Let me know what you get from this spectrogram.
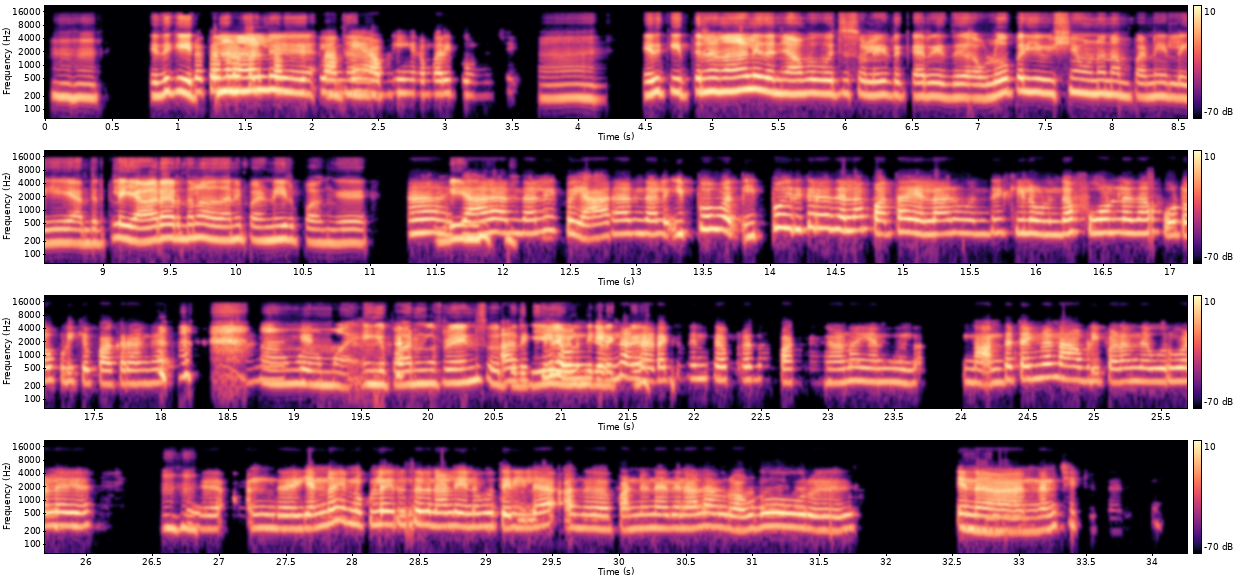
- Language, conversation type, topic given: Tamil, podcast, ஒரு சிறிய உதவி எதிர்பாராத அளவில் பெரிய மாற்றத்தை ஏற்படுத்தியிருக்கிறதா?
- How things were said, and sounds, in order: chuckle; laugh; laugh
